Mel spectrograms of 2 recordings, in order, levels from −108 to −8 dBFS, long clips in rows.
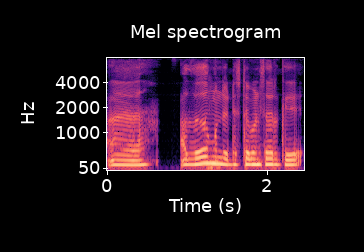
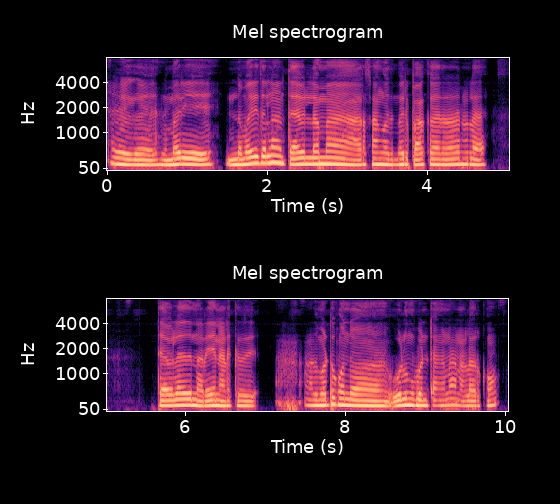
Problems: constant background noise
